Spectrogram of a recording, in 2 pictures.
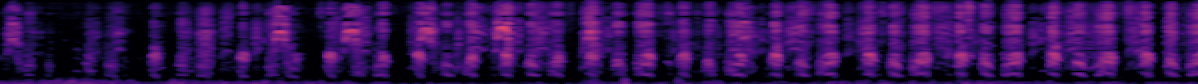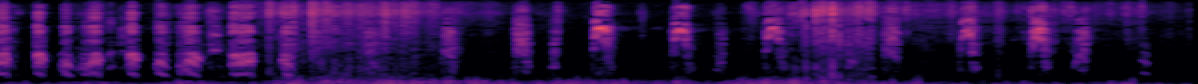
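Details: Chukar partridge, a tethered decoy bird during a partridge hunt in the wild, giving a long run of quick, clipped, knocking notes, roughly two per second, over a rustling outdoor background, with a brief hiss of noise near the end.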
